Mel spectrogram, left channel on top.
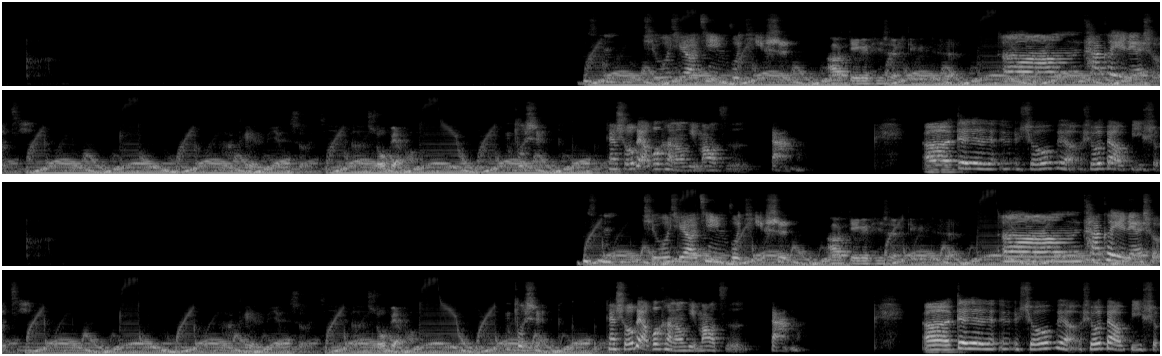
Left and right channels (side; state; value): both; normal; correlation 0.61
